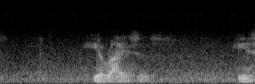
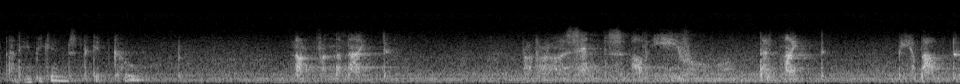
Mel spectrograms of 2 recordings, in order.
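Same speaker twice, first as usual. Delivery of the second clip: eerie whisper; 10 semitones higher, 5 dB quieter than usual. A narrator's reading. Storyteller whispers to the audience, creepy whisper. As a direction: breathe the words to scare the listeners. Spooky whispered horror narration.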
